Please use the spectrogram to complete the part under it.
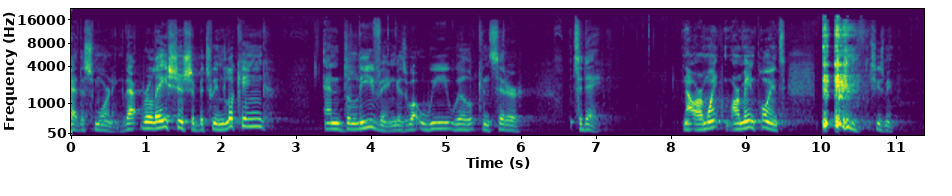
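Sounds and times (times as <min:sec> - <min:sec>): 
speech: 0:00.0 - 0:02.7, 0:03.4 - 0:07.1, 0:08.2 - 0:11.0
man clearing throat at a microphone: 0:10.0 - 0:10.7.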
